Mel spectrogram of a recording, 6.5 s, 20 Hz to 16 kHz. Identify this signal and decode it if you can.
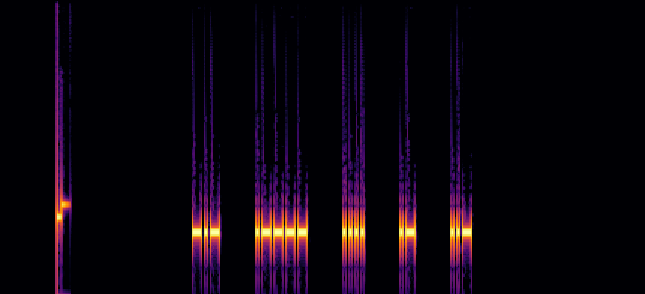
Morse code, heard as a keyed tone, about 40 wpm, spaced as for 19 wpm, 700 Hz. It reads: K1HAU
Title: USA Call Signs - 4x Character Spacing - 40wpm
